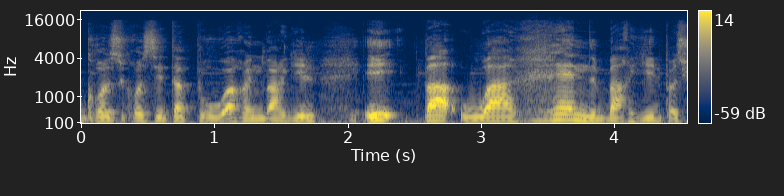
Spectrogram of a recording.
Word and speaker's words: Barguil: il me semble qu'il est breton bargil donc c'est waren et pas waren bargil donc voilà je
